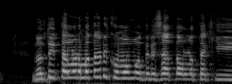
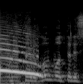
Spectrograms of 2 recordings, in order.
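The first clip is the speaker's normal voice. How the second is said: shouting; 8 dB louder than usual. Real, not acted. Sudden loud outburst.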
